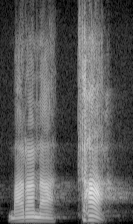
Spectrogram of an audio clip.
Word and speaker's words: 마라나타: 마라나타라고 하는 말이 사실은 발음이 마라나다, 다로 읽어야죠. 마라나다라고 읽어야 되는데 두 가지 용도가 있어요. 첫째는 마라나다, 한번 따라합시다. 마라나다, 마라나까지 하고 띄우고 다를 가야 돼요.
